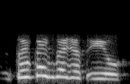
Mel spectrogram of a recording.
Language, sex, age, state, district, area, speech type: Kashmiri, female, 18-30, Jammu and Kashmir, Bandipora, rural, conversation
